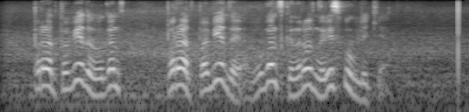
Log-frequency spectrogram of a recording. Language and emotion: Russian, positive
